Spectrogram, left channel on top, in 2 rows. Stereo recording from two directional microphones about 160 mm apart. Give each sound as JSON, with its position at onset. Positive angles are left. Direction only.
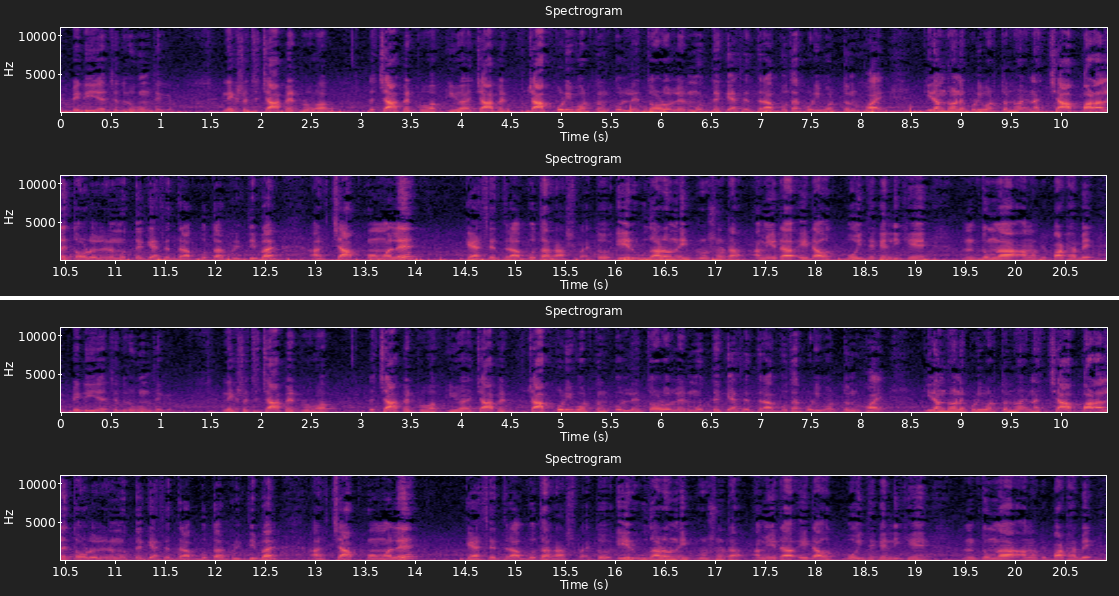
{"t": 0.1, "sound": "speech", "side_deg": 5}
